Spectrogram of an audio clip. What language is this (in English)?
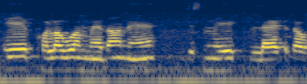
Hindi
